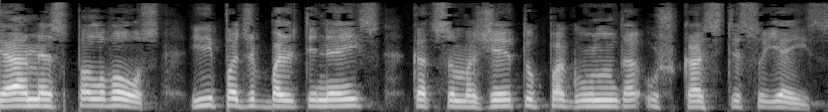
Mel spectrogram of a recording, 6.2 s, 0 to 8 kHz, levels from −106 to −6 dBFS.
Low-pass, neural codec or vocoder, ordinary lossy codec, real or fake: 7.2 kHz; codec, 16 kHz, 4 kbps, X-Codec, HuBERT features, trained on LibriSpeech; MP3, 32 kbps; fake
